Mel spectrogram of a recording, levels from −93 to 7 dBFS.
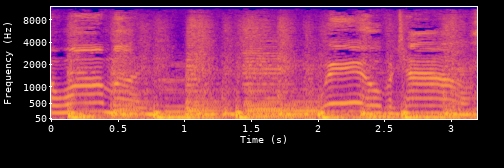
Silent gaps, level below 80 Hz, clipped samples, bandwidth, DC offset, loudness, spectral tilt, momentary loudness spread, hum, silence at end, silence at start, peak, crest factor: none; -20 dBFS; under 0.1%; 11 kHz; under 0.1%; -12 LUFS; -5 dB/octave; 2 LU; none; 0 s; 0 s; 0 dBFS; 12 dB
